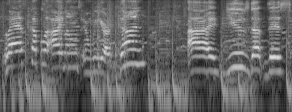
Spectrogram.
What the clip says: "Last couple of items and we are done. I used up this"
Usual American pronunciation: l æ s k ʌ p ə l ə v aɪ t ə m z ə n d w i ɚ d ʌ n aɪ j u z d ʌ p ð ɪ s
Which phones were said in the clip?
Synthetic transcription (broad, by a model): l æ s k ʌ p l ə v aɪ t ə m z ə n w i ɚ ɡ ʌ n aɪ j u z d ʌ p ð ɪ s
